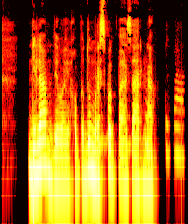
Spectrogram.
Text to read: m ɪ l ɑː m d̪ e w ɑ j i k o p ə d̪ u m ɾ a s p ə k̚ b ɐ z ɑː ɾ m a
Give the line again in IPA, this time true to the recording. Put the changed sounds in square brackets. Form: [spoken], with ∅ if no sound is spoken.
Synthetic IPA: [n] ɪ l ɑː m d̪ e w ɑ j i [x] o p ə d̪ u m ɾ a s p ə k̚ b [ɑ] z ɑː ɾ [n] a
